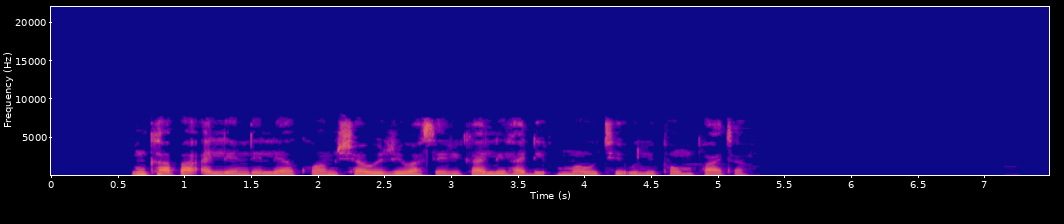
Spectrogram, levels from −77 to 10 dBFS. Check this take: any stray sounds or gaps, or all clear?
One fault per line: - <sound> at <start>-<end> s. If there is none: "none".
none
